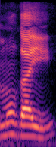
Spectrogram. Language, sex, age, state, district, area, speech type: Odia, male, 30-45, Odisha, Cuttack, urban, spontaneous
